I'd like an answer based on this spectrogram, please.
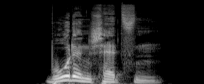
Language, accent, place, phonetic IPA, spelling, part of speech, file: German, Germany, Berlin, [ˈboːdn̩ˌʃɛt͡sn̩], Bodenschätzen, noun, De-Bodenschätzen.ogg
- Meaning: dative plural of Bodenschatz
